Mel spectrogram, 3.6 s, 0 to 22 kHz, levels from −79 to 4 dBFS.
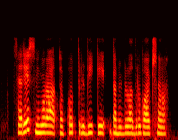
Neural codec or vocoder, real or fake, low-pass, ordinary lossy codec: codec, 16 kHz, 1 kbps, FreqCodec, smaller model; fake; 7.2 kHz; none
